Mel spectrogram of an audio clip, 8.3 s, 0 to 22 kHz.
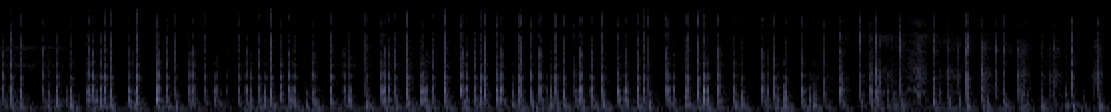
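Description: Fingertips and nails of both hands tap rapidly on the lid of a closed laptop in a purple plastic snap-on case with stickers, lying flat on a towel. The taps are quick, dry, hollow plastic clicks and thuds with a midrange tone around 660 Hz that die away almost instantly. They come in a steady, dense patter throughout.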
